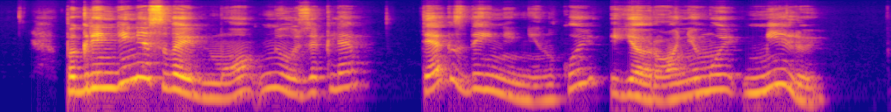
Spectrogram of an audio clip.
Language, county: Lithuanian, Vilnius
